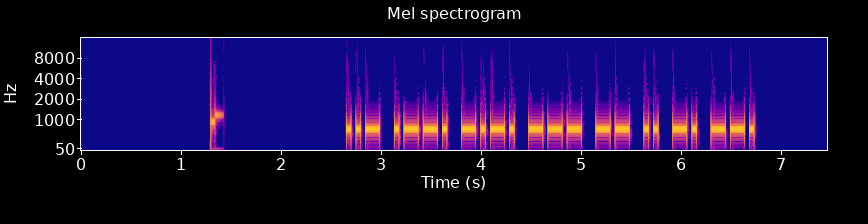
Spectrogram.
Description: Morse code, heard as a keyed tone, about 25 wpm, 700 Hz. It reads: UPCOMING
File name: Eight Letter Words - 25wpm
